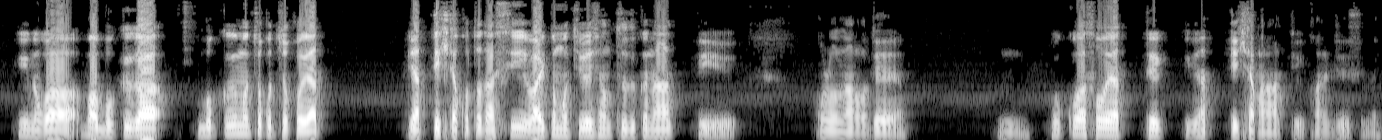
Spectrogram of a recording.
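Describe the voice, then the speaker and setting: An unremarkable speaking voice moves at a moderate pace with ordinary pitch variation and big swings in loudness. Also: man, medium pitch for a man. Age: 20s. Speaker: software engineer podcast co-host. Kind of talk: casual chat.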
